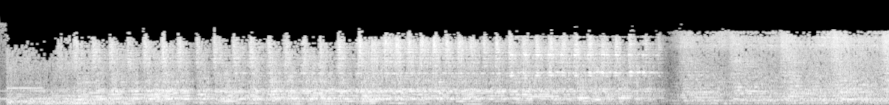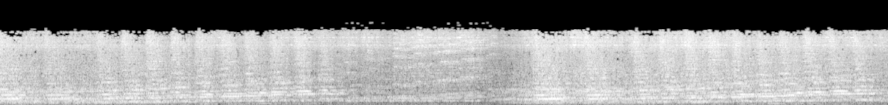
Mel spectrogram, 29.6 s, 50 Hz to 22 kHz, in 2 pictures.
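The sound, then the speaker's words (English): Flying boat engines roar steadily and loudly throughout, a dense droning rumble whose pitch shifts and swells as they power up for takeoff near Hamburg, bound for Havel Lake in Berlin, each boat carrying 5 tons of supplies, with no voices. “You are clear to take off”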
